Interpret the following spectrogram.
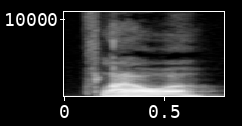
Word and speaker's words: flour: use this to make bread flour correct our our it's got The Owl and the ER our flower very good your turn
